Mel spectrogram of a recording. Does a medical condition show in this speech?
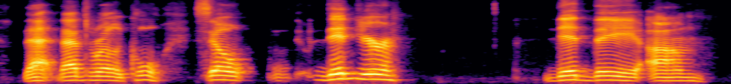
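Yes: traumatic brain injury.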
